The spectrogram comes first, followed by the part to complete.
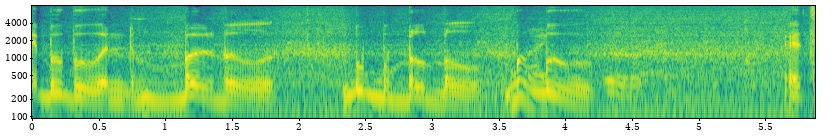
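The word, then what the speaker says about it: boubou: u l bull bull there is a boo boo but that's spelled b o u b o u so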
